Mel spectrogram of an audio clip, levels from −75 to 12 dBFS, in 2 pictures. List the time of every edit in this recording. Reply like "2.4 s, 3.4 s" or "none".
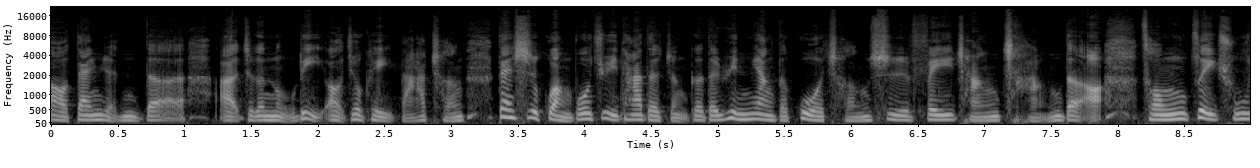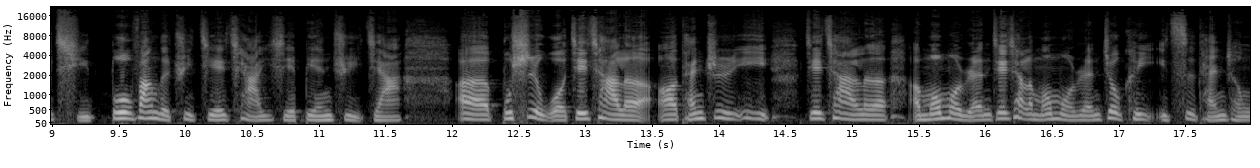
9.3 s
